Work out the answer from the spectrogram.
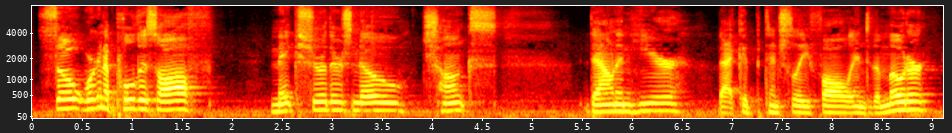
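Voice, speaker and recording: An echoey recording of a man. His voice sits a little higher than most men's. He talks in an informal, plain-spoken way, like someone narrating a home repair vlog. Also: slow. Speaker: vlogger, hobby motorcycle mechanic. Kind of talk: casual vlog commentary on a repair.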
